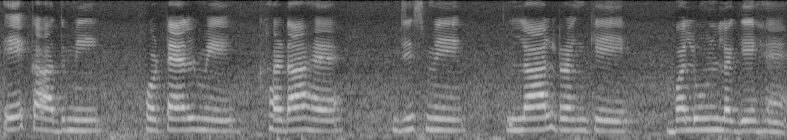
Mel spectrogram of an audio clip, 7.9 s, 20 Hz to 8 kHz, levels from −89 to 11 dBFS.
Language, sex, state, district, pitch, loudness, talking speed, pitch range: Hindi, female, Haryana, Charkhi Dadri, 235 Hz, -17 LUFS, 100 wpm, 225-245 Hz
